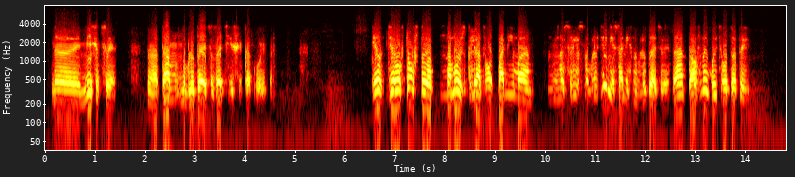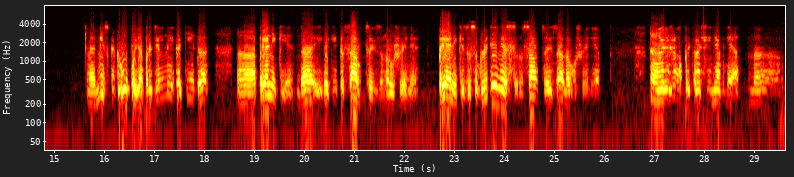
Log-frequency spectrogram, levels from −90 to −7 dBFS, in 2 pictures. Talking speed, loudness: 85 wpm, -26 LUFS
